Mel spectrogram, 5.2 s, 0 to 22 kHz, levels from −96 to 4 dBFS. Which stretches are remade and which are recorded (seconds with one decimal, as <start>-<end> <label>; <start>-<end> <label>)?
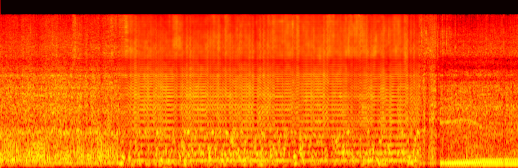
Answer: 0.0-1.2 recorded; 1.2-4.2 remade; 4.2-5.2 recorded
